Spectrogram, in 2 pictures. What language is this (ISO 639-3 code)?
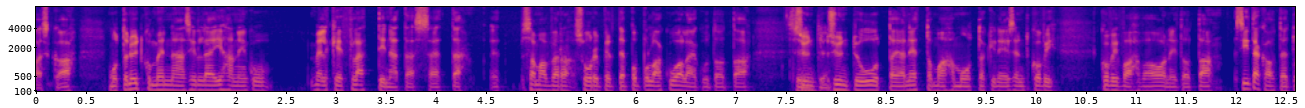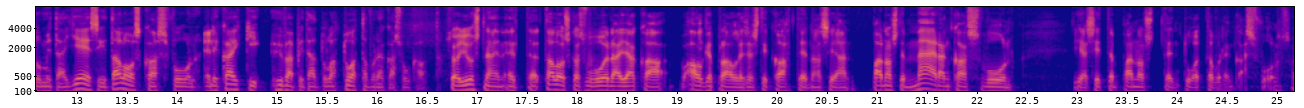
fin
